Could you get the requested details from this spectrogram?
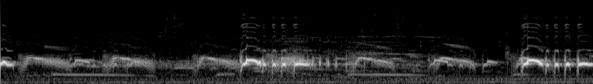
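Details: Loud local zebra dove singing as a lure to spur silent doves into song. The bubbling, rolling coos recur roughly every three seconds, with bright trilled starts and softer gliding notes between, over a faint low background.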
